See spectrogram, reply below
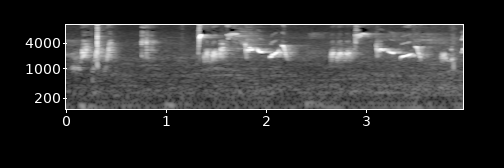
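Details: White-rumped shama song: short varied whistled and chirping phrases, some sliding notes, over a steady low background hum with gaps between bursts.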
